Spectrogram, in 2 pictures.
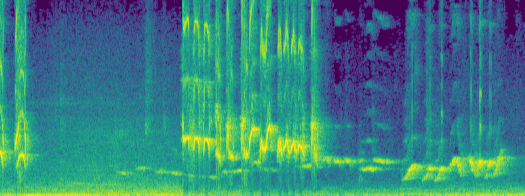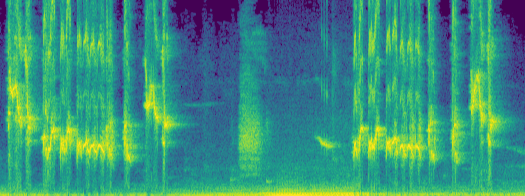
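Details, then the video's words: Anis bata, the orange-headed thrush, singing vigorously in North Bali, Indonesia: dense clusters of sharp chirps and rattles mixed with lower slurred whistled phrases, in several bursts with short gaps, over a background hum. "ANIS BATA Berkicau Gacor Membuat Burung Cepat Tanggap dan Respon"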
